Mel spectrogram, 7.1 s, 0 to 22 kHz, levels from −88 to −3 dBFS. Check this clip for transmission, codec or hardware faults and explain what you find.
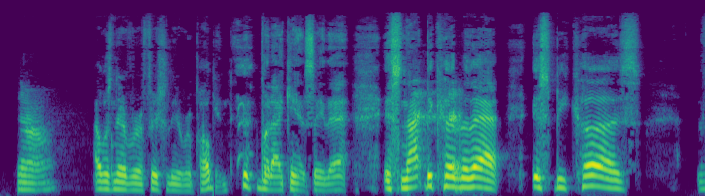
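One fault shows up in this speech clip: damaged data in a compressed stream, at 2.12 s, just after "was never officially a". Corrupted bytes made the decoder misread or reject frames and hunt for the next frame header. It is a brief chirp, squawk, click or hole, and that garbled, codec-shaped quality sets it apart from a clean network dropout.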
